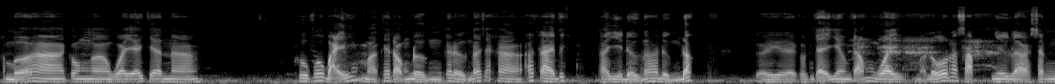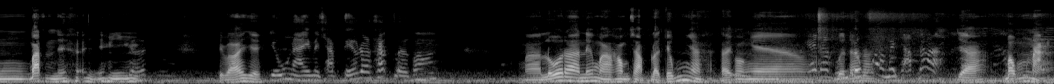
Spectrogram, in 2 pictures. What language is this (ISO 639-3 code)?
vie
